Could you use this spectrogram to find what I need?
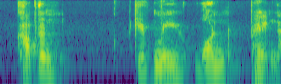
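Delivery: put-on Scottish-accented movie-star voice. Quoting the captain's line on the bridge to show the actor's accent, in a Scottish Sean Connery voice. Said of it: "he is freaking Scottish Sean Connery".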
